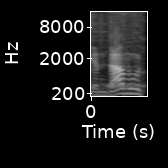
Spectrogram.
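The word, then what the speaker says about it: Gundham: Gundamu Tanaka. He apparently is the high school level animal breeder. Okay. And yeah, I know it says Gundamu or whatever, but he's pronounced him like Gundam, I believe.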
